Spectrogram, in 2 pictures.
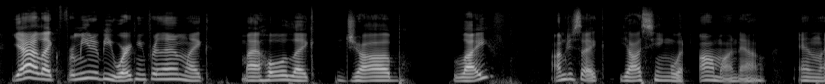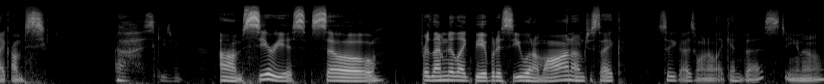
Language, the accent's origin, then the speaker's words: English; Orlando, Florida, United States; I'm Irish and Puerto Rican, and I grew up in Orlando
